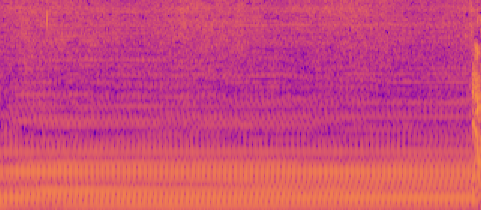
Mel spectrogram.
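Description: A loud, low spoiler warning horn blares in one unbroken, steady blast for about four seconds, buzzy and rich in overtones, with no voices over it before it cuts off abruptly.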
